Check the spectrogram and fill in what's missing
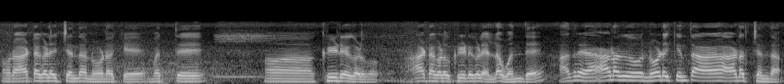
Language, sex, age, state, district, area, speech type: Kannada, male, 30-45, Karnataka, Mysore, rural, spontaneous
